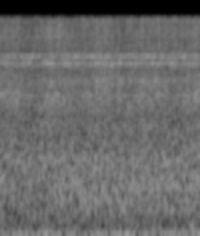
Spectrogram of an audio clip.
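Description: Steady outdoor low rumble with a faint hiss, even throughout, with no distinct events.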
